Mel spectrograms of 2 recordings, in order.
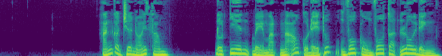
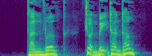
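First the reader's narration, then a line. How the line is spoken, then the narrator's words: Extremely tense shout. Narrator (Vietnamese): Bạch Trạch khẩn trương vạn phần, quát tháo một tiếng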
